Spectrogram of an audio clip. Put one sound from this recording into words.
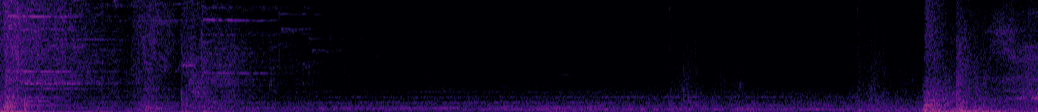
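Fantasy battle sound effects clash and burst in quick succession.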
